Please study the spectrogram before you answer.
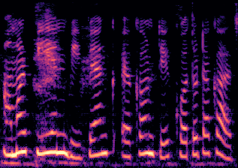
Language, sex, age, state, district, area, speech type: Bengali, female, 18-30, West Bengal, Howrah, urban, read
